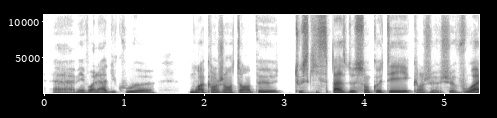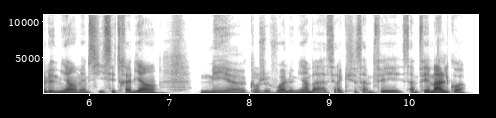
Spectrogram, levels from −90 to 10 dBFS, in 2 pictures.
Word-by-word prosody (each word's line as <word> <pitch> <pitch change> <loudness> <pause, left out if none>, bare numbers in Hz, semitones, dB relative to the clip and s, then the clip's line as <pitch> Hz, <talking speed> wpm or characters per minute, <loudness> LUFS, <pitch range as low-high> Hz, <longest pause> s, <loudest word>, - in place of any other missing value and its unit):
heu, - - -7 0.2
mais 95 +1 -3
voilà, 95 +2 -2
du 100 -1 -7
coup, 115 +2 0
heu, 95 0 -2 0.5
moi, 215 -8 +4
quand 115 -2 0
j'entends 110 +1 0
un 100 - -2
peu 105 -2 +1 0.2
tout 140 - -4
ce 135 - -3
qui 130 -2 -11
se - - -7
passe 120 -2 +5
de 105 -1 0
son 110 +2 0
côté 115 +2 +4
et 100 - -1
quand 100 -1 -6
je - - -5
je 105 - -8
vois 110 +2 +4
le 100 -2 +3
mien 130 +9 +3
même 110 -6 -2
si 95 - -9
c'est 95 - -6
très 100 - -3
bien, 140 -1 +4
hein, 130 - 0 0.5
mais 105 -1 -1
heu, 95 0 -5
quand 105 - -6
je 95 -1 -7
vois 115 +4 -1
le 95 -3 -1
mien, 120 +6 +1
bah, 90 -5 -2
c'est - - -10
vrai 110 - -4
que 120 - -13
ça 95 -2 -9
me - - -6
fait 105 -1 -2
ça - - -7
me 100 - -5
fait 115 +3 +2
mal, 120 -3 +8
quoi. 100 -3 -3
105 Hz, 280 wpm, -24 LUFS, 100-115 Hz, 0.5 s, mal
